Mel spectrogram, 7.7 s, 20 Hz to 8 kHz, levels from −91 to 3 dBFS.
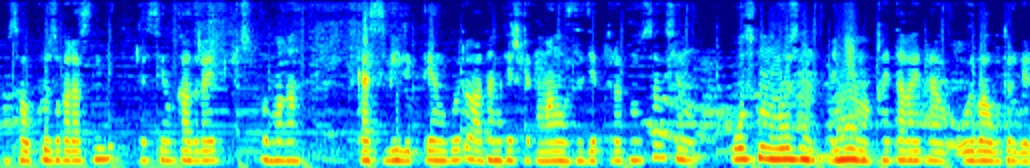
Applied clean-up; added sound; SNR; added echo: none; none; none; none.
